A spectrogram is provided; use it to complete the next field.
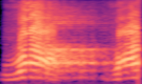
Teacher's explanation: और वा का उच्चारण स्तर क्या है, दंतोष्ठ है। वा के उच्चारण में क्या होता है, दांत और ओष्ठ दोनों का प्रयोग होता है, इसलिए इसे क्या कहा गया है, दंतोष्ठ कहा गया है।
